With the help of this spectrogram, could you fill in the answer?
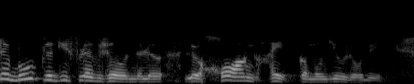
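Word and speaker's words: Hoang He: du fleuve jaune, le Hoangré, comme on dit aujourd'hui. Ça s'écrit H-O-A-N-G et puis H-E. Alors, ce qui est écrit H se prononce R en chinois.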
